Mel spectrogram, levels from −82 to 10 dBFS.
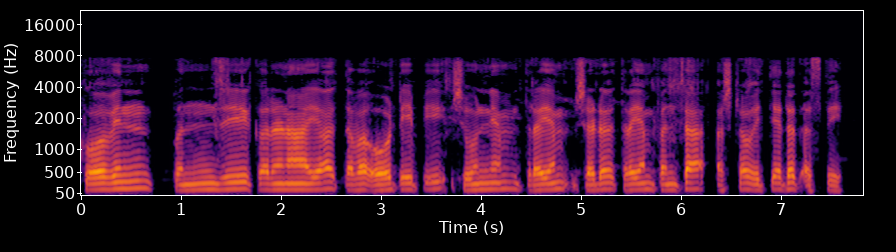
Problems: background sounds at intervals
